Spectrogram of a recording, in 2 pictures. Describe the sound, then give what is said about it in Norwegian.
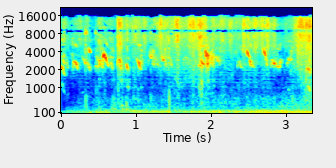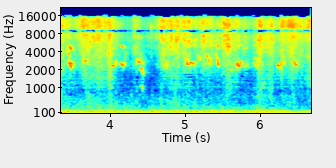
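Many small, contented chicks peep softly and continuously in a hen yard as they walk around keeping contact with each other and their mother hen, overlapping chirps scattered throughout, with a steady low hum underneath; no one speaks. “Her hører vi kyllinger, og dette er jo fornøyde kyllinger som går rundt og bare holder kontakten med hverandre og moren”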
